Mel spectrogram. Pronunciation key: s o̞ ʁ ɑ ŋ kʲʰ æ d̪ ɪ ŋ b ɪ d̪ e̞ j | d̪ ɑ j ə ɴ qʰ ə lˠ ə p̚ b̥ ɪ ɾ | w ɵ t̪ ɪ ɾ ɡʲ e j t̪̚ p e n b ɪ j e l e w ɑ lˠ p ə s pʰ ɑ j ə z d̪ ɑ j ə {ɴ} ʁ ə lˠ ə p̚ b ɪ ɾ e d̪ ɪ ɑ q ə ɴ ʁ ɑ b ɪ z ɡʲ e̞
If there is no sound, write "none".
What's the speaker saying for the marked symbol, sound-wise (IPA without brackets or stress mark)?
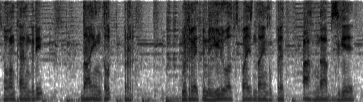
ɴ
